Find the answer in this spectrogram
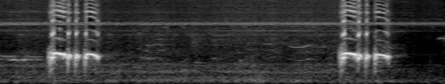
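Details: Local zebra dove in full voice, used to coax silent doves back into song. It gives two loud, rolling coo phrases about three seconds apart, each a burst of four quick throaty pulses, with a quiet pause between.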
